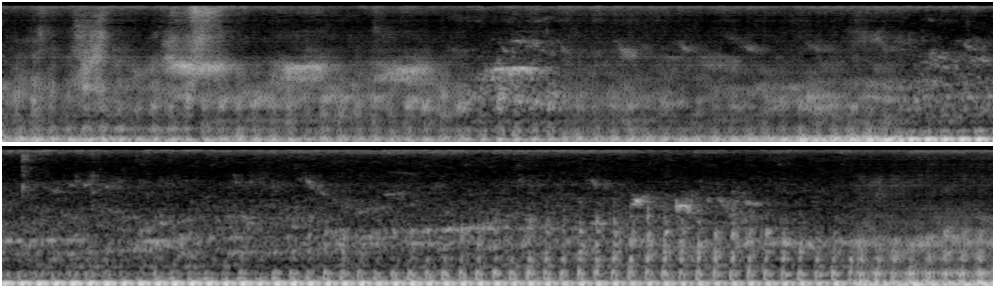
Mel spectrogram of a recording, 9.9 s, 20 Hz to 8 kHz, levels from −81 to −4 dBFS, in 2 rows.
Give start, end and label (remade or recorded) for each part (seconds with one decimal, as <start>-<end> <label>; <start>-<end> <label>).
0.0-2.3 remade; 2.3-2.8 recorded; 2.8-4.5 remade; 4.5-9.2 recorded; 9.2-9.9 remade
